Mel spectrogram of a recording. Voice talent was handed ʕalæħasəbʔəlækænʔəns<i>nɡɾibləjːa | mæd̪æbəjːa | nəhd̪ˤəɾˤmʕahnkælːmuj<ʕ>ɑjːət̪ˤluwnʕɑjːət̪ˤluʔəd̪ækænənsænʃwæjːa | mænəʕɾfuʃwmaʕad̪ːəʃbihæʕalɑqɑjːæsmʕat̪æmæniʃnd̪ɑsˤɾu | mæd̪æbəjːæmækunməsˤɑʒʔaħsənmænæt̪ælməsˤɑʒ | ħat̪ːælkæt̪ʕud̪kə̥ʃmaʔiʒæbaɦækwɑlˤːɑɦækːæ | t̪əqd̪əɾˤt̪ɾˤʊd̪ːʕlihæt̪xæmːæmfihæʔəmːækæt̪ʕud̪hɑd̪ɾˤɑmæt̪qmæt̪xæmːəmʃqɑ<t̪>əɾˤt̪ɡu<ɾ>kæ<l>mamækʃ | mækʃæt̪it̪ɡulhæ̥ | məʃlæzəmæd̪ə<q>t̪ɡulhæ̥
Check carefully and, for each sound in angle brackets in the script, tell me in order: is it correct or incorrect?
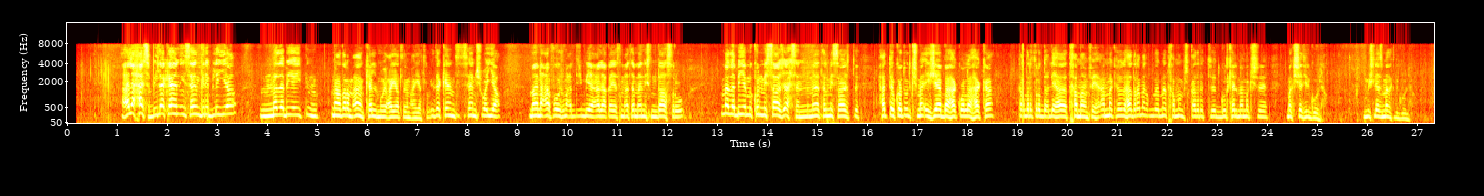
incorrect, correct, incorrect, incorrect, correct, incorrect

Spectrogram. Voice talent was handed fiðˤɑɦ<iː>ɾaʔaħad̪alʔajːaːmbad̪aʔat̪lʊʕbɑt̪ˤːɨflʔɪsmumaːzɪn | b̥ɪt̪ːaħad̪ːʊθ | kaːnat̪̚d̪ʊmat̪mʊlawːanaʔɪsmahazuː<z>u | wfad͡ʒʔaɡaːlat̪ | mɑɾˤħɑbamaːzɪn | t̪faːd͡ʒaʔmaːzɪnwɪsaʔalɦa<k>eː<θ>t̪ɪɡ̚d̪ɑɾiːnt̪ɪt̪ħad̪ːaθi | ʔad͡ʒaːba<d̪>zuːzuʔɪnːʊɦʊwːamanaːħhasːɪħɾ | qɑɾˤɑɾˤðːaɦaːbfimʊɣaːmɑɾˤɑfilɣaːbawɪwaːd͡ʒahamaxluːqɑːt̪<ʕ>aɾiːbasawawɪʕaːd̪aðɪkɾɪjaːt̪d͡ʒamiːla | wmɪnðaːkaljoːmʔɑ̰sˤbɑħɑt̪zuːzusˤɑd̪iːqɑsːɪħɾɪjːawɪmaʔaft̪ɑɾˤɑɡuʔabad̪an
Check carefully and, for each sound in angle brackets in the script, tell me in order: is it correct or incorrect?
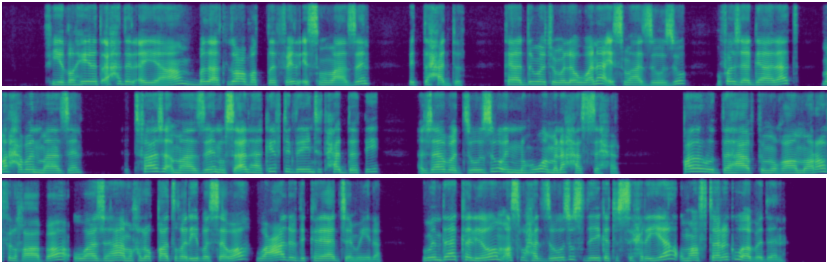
correct, correct, correct, incorrect, incorrect, incorrect

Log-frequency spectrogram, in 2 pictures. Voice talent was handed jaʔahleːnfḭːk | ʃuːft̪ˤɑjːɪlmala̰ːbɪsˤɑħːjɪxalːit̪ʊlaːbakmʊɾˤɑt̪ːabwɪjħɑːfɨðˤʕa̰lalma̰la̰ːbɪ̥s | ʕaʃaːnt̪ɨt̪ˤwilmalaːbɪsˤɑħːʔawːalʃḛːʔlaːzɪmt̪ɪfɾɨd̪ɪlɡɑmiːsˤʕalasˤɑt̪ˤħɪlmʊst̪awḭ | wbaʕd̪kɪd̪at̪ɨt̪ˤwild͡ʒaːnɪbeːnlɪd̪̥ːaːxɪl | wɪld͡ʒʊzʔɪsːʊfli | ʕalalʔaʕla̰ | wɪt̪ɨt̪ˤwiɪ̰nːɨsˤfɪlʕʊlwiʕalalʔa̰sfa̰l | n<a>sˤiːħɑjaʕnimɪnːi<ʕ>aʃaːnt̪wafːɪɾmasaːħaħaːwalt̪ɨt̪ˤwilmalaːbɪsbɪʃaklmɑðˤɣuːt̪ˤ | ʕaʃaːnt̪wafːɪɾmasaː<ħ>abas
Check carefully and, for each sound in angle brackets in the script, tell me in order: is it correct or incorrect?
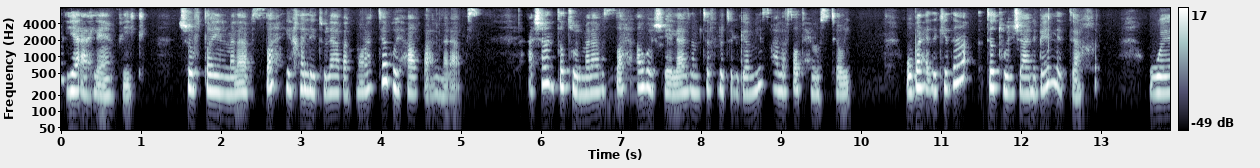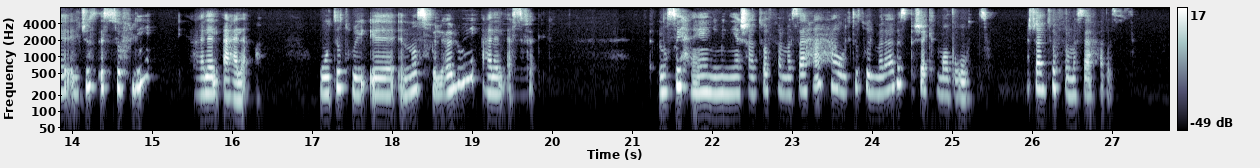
incorrect, correct, correct

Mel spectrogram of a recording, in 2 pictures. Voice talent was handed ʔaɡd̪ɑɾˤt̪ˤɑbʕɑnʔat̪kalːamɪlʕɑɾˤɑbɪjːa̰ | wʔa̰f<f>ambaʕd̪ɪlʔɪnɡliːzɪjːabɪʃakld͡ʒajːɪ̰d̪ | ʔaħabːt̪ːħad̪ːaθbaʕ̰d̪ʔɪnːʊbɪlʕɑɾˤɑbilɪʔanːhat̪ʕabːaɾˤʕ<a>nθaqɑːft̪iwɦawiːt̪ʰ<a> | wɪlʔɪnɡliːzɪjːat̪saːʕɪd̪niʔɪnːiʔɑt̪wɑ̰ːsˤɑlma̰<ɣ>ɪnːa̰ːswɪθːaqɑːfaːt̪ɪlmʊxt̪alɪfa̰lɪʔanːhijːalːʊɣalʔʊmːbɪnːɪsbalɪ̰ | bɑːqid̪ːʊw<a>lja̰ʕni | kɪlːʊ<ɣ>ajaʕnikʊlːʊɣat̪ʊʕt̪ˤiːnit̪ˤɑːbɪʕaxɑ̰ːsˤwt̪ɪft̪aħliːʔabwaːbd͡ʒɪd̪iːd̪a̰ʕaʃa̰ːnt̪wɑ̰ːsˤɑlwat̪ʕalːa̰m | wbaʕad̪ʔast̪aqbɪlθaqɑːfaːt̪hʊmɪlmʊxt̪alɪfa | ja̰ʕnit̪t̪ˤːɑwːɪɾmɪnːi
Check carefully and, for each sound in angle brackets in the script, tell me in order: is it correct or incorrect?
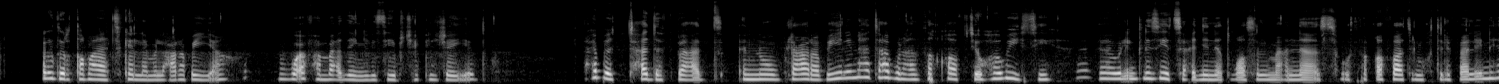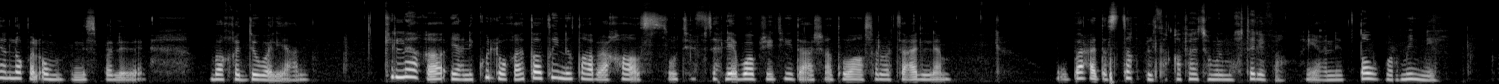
incorrect, correct, incorrect, incorrect, correct, correct

